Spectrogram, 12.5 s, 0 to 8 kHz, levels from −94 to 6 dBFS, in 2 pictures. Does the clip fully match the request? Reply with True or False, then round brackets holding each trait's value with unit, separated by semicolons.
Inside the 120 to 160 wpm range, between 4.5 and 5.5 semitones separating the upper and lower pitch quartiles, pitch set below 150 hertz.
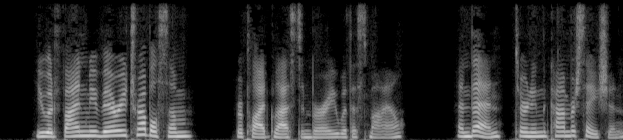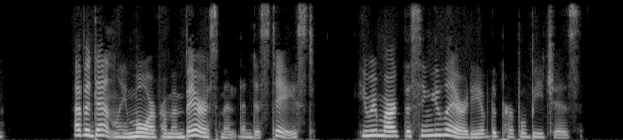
False (145 wpm; 5.0 semitones; 225 Hz)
